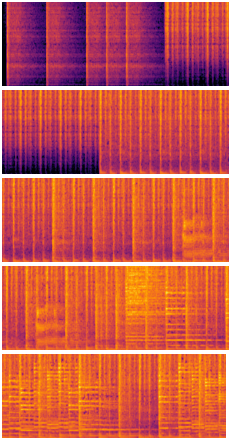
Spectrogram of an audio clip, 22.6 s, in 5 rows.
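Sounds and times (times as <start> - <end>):
bass: 6.5 - 22.6.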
